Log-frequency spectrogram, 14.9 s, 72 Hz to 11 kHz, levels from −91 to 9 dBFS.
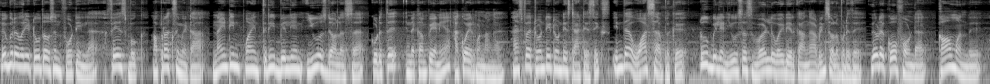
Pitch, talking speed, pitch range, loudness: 145 Hz, 145 wpm, 120-175 Hz, -9 LUFS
